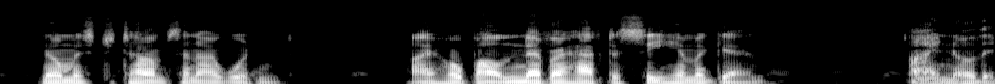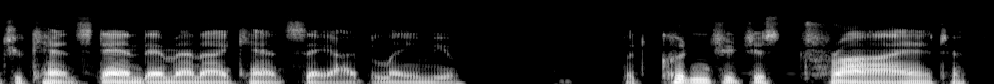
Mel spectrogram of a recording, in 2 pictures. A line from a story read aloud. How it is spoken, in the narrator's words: the voice of a meaningless stranger saying coldly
